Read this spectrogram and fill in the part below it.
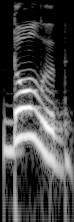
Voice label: "долыд", Komi

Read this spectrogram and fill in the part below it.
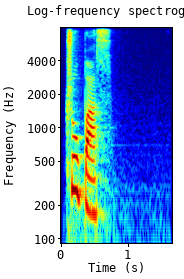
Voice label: "тшупас", Komi

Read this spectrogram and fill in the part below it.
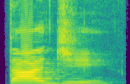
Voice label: "тадзи", Komi

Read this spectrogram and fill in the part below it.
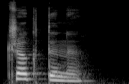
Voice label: "тшӧктыны", Komi

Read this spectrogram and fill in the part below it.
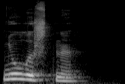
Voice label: "нюлыштны", Komi

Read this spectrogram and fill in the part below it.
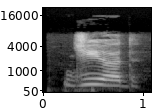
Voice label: "дзиӧд", Komi

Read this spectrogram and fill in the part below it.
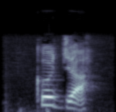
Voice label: "кӧдза" Komi

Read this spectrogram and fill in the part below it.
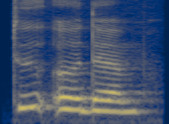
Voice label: "ты ӧдӧм", Komi

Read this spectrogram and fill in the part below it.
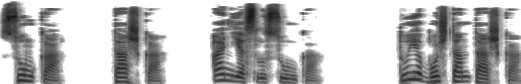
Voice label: сумка, ташка, Komi

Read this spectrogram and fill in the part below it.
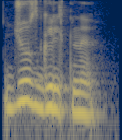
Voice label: "дзузгыльтны", Komi

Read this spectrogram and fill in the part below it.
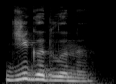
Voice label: "дзигӧдлыны", Komi

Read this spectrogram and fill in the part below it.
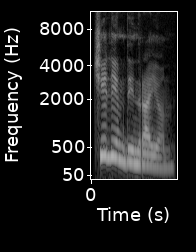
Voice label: "чилимдін район", f

